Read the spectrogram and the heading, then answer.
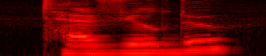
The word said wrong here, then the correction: Tevildo: Tevildu? – I think it's Tevildo. – Tevildo.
